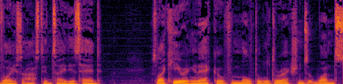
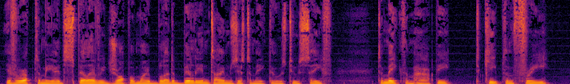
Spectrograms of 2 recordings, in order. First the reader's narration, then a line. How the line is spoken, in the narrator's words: he said bitterly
